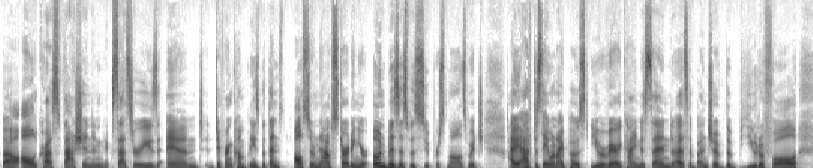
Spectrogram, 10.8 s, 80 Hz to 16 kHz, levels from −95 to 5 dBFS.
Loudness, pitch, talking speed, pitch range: -25 LUFS, 160 Hz, 220 wpm, 150-170 Hz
